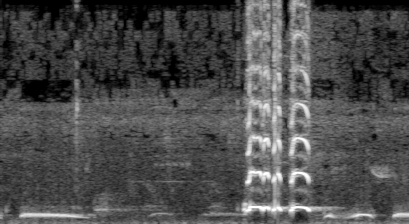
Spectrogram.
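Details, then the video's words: Zebra dove song: soft low coos lead into a sudden loud double burst of rolling, quavering notes, followed by gentler coos again. "Suara burung perkutut"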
